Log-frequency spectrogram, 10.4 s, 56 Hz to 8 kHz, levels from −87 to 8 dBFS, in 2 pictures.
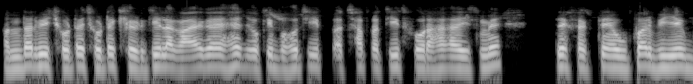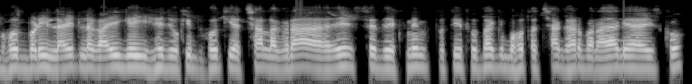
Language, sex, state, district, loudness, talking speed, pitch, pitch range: Hindi, male, Bihar, Gopalganj, -15 LUFS, 295 wpm, 150 Hz, 145-155 Hz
